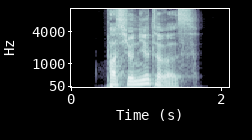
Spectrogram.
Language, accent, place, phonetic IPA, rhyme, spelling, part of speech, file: German, Germany, Berlin, [pasi̯oˈniːɐ̯təʁəs], -iːɐ̯təʁəs, passionierteres, adjective, De-passionierteres.ogg
- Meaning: strong/mixed nominative/accusative neuter singular comparative degree of passioniert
